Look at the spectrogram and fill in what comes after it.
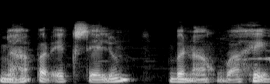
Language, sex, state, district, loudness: Hindi, male, Madhya Pradesh, Dhar, -17 LUFS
